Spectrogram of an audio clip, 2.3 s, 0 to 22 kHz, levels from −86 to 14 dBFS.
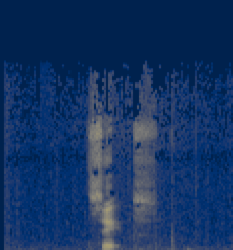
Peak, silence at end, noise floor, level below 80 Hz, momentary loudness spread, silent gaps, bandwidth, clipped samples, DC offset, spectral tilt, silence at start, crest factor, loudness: -4 dBFS; 0.8 s; -60 dBFS; -70 dBFS; 22 LU; none; 16.5 kHz; under 0.1%; under 0.1%; -1.5 dB/octave; 0.85 s; 26 dB; -24 LUFS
